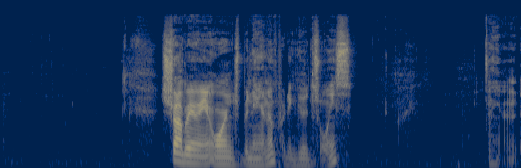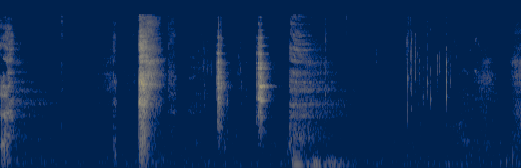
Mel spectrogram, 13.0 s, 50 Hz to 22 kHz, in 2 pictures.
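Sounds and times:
soft chewing: 0:00.0 - 0:01.6, 0:11.1 - 0:13.0
sharp mouth sounds: 0:08.2 - 0:08.6.

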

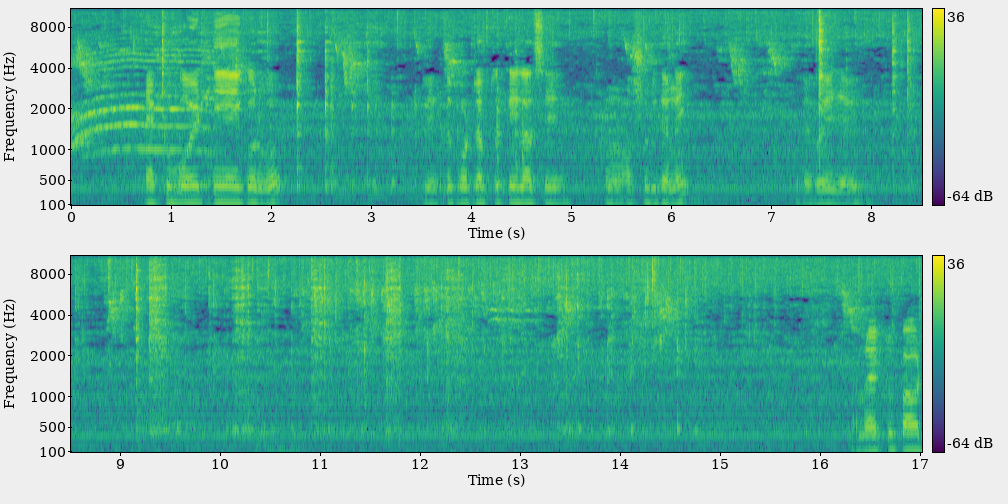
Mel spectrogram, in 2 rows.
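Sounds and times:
food sizzling in frying pan: 0:01.0 - 0:17.0
spatula scraping and tapping pan: 0:02.2 - 0:03.4, 0:07.4 - 0:15.5.

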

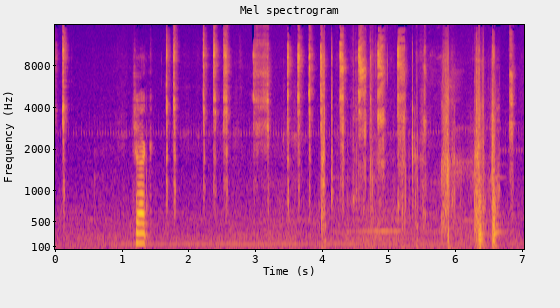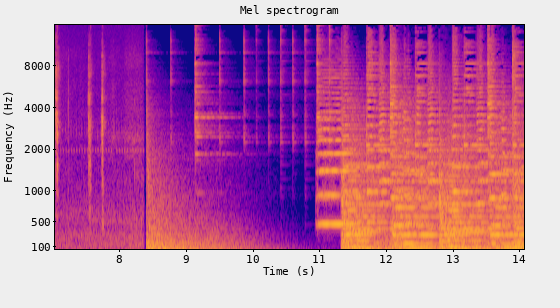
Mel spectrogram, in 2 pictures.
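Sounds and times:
faint steady hum: 0:00.0 - 0:08.4
sharp irregular clicks and taps: 0:01.6 - 0:04.7.

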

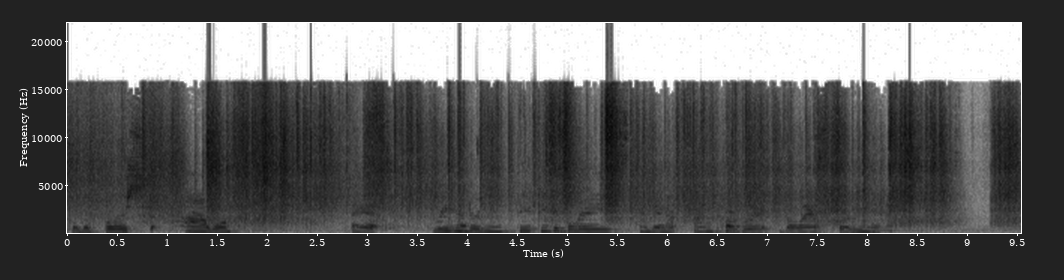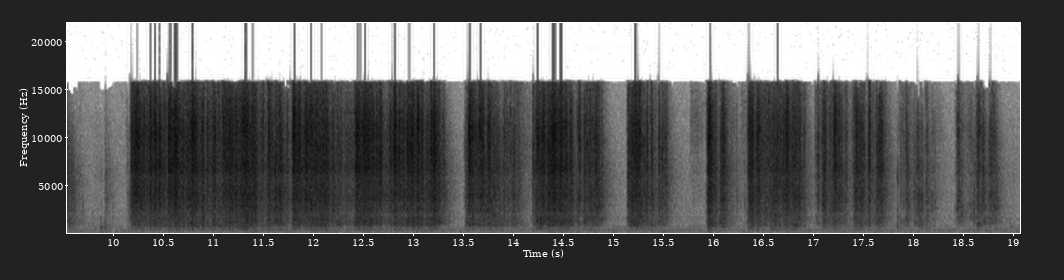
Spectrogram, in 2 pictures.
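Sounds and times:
aluminium foil crinkling: 0:00.0 - 0:19.0.

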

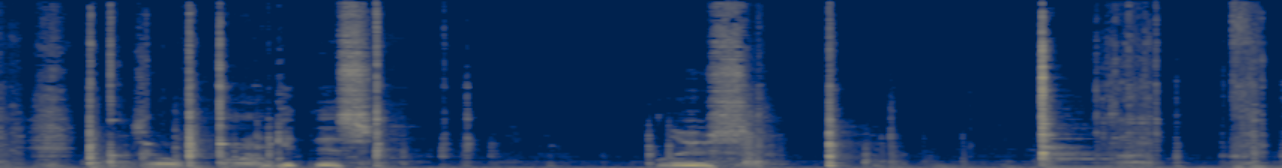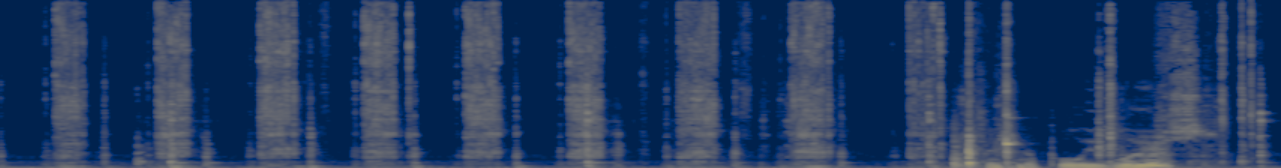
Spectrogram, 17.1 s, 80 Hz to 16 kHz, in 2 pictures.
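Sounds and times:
ratchet wrench clicking: 0:06.9 - 0:15.4.

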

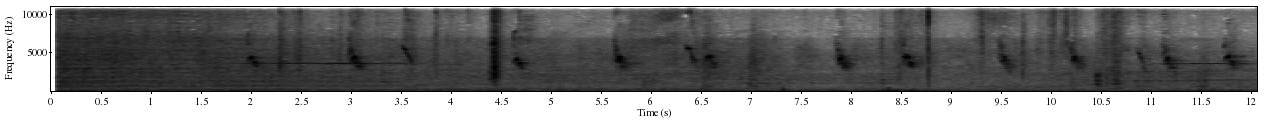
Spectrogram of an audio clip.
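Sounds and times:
small birds chirping: 0:01.1 - 0:12.0.

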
